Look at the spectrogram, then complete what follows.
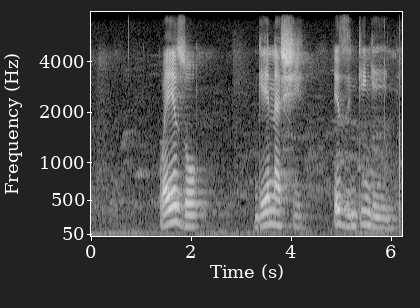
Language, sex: Zulu, female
